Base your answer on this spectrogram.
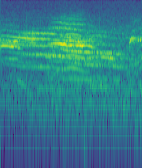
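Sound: cats meowing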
